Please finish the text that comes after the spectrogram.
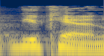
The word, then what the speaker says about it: Buchanan: No, Buchanan, like Pat Buchanan.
